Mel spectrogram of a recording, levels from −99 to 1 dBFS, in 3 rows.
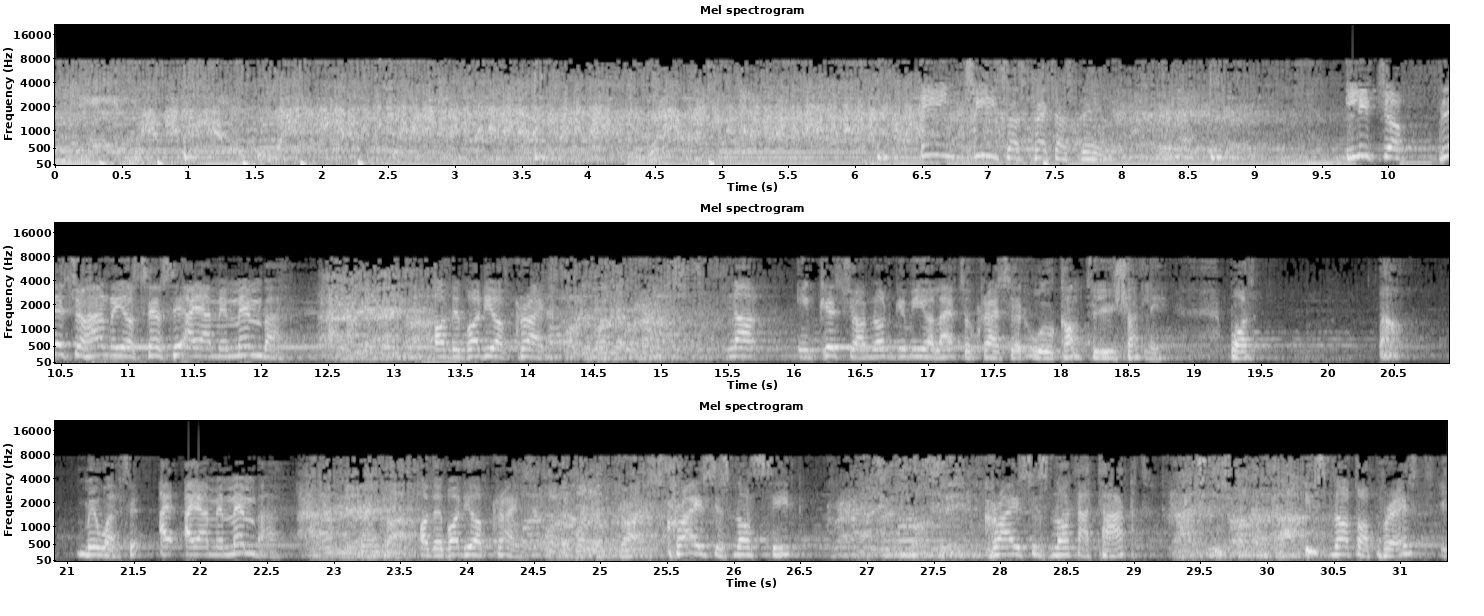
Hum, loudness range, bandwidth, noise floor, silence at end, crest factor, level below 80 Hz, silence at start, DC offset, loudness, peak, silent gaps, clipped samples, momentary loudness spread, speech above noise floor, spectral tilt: none; 4 LU; 8 kHz; -40 dBFS; 0 s; 16 dB; -30 dBFS; 0 s; under 0.1%; -15 LUFS; 0 dBFS; none; under 0.1%; 7 LU; 24 dB; -4 dB/octave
